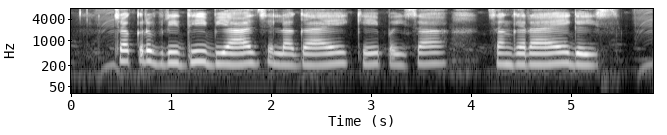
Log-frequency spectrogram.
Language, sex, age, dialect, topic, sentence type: Chhattisgarhi, male, 18-24, Northern/Bhandar, banking, statement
